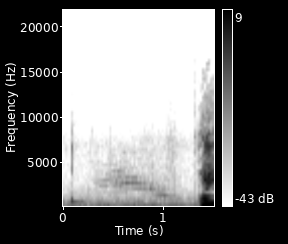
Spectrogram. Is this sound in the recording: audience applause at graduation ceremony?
no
